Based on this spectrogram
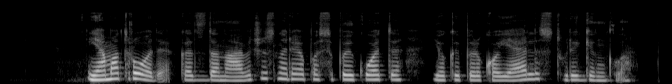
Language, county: Lithuanian, Panevėžys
